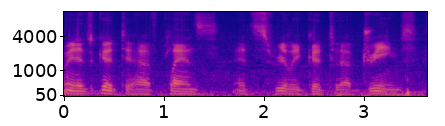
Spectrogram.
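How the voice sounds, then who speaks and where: Intonation is fairly even throughout. Delivery comes at a fairly slow pace. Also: man. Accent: slight French. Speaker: boat builder and video maker. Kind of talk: casual vlog talk to camera. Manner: hesitant, many fillers.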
